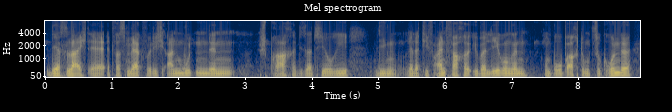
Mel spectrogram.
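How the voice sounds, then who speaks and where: A man presenting a semi-scripted radio introduction in an even, flat delivery. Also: lowish voice, moderate pace, no echo.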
